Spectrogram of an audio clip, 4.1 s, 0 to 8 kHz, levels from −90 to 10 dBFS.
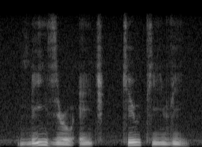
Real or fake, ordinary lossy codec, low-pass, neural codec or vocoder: real; MP3, 64 kbps; 7.2 kHz; none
